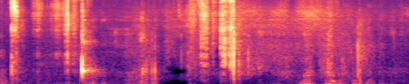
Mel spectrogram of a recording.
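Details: Dog Max ripping into the hide of a baseball: short crisp tearing and crunching bites, one sharp snap early, then several softer rhythmic chomps about every half second.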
